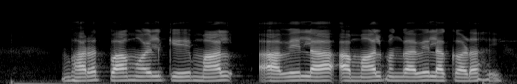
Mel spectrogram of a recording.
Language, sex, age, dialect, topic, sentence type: Magahi, female, 18-24, Western, agriculture, statement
